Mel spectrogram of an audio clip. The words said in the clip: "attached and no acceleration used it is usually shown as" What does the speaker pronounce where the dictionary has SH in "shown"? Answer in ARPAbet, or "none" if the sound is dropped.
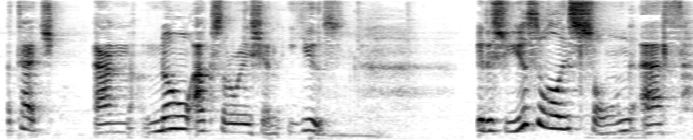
S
